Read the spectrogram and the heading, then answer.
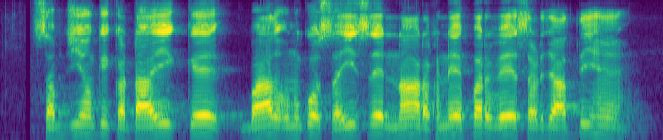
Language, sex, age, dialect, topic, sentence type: Hindi, male, 18-24, Kanauji Braj Bhasha, agriculture, statement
